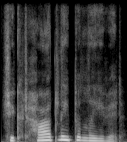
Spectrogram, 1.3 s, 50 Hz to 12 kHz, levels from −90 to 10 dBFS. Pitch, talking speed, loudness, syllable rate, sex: 220 Hz, 235 wpm, -17 LUFS, 6.8 syllables/s, female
